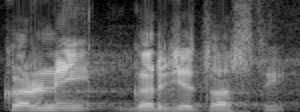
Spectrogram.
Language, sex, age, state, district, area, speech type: Marathi, male, 30-45, Maharashtra, Buldhana, urban, spontaneous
